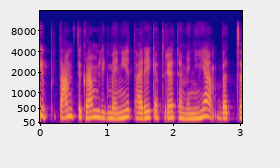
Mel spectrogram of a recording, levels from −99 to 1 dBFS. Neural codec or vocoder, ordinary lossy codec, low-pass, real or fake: codec, 24 kHz, 3.1 kbps, DualCodec; AAC, 96 kbps; 10.8 kHz; fake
